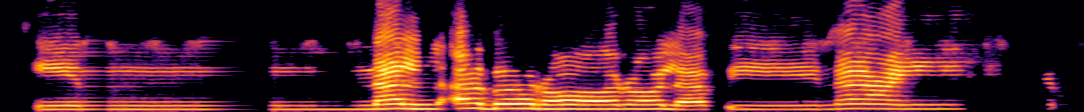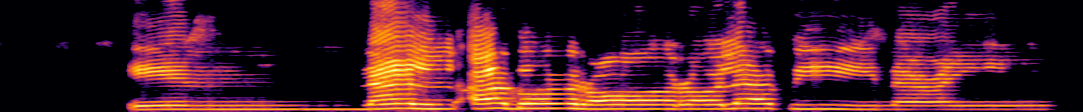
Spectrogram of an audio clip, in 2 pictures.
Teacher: Inna nunnya gunnah, al abrara alif lam qamariyah, ba-nya qalqalah, ro-nya 2 harokat, lafi fa-nya 2 harokat, na'im ainnya itu mad alif disukun karena dia mad tabi'i yang bertemu dengan huruf hidup yang disukunkan.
